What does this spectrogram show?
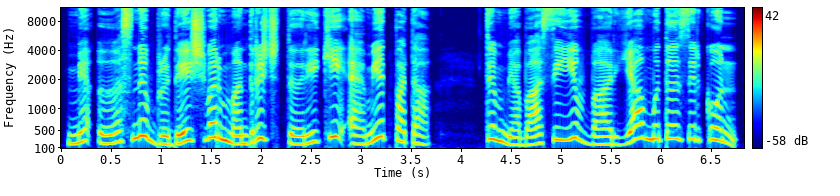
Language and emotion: Kashmiri, surprised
